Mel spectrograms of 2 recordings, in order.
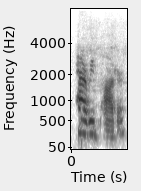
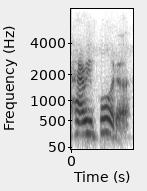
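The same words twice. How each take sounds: First: Spanish-accented name. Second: "Harry Potter" with a Spanish accent, trilled r; second try at "Harry Potter" in her accent; Spanish-accented name. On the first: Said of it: "I just wanna hear you say it". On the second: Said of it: "it's not gonna come out right". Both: Shown as a demonstration.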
